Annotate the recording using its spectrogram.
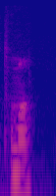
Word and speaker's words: Thomas: Vincent Cassell as Thomas Leroy or the Gentleman. – Tomar. It's pronounced Tomar.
